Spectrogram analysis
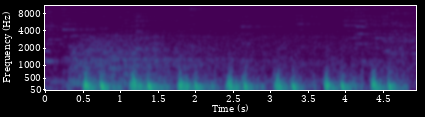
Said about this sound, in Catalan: Este es el latido de un corazón humano. Quédese muy quieto y escuche. Estos son los latidos de un agonizante.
